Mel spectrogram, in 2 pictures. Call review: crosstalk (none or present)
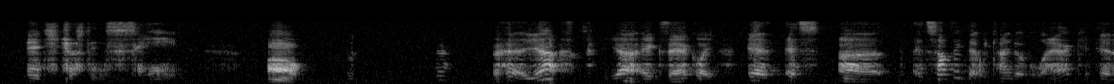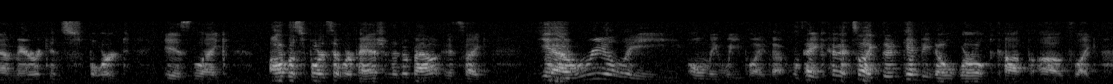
none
